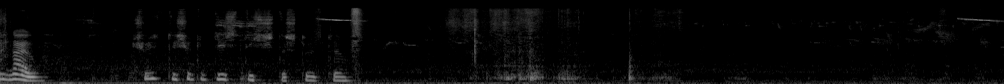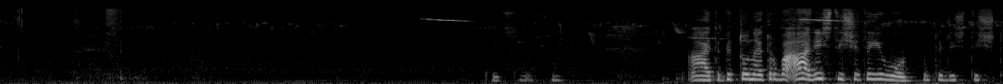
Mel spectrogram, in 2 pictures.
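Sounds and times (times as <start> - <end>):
bird chirps: 0.0 - 5.0, 6.1 - 20.0
soft rustles: 3.4 - 7.5.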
